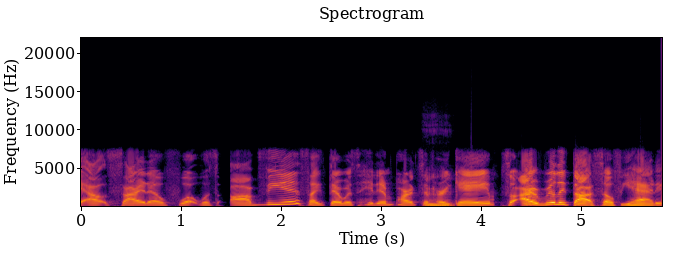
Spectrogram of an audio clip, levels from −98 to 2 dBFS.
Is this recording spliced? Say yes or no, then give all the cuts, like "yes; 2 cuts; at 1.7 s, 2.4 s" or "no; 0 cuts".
yes; 1 cut; at 4.1 s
